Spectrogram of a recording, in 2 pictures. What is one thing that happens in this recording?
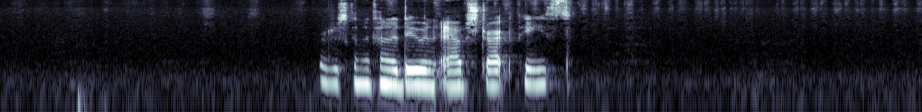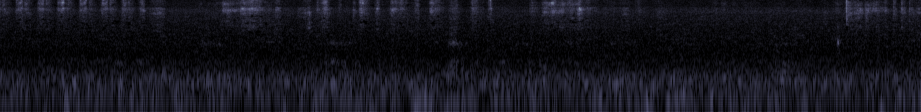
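A paintbrush softly strokes across paper.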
